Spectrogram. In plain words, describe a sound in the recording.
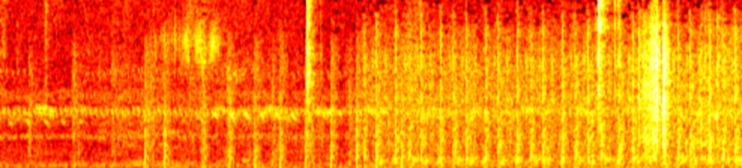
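Footsteps run lightly over grass.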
